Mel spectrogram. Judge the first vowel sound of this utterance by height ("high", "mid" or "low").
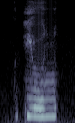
high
